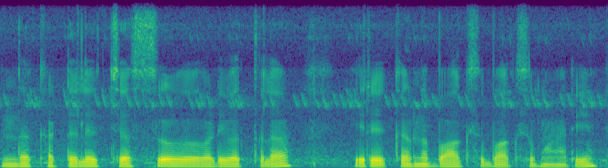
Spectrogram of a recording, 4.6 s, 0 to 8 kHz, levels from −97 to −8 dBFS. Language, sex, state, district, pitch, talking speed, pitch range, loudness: Tamil, male, Tamil Nadu, Kanyakumari, 100 Hz, 120 wpm, 95-105 Hz, -18 LUFS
